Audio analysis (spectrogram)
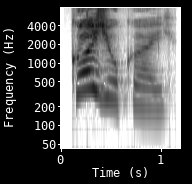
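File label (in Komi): "кӧзюкӧй", Komi, female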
